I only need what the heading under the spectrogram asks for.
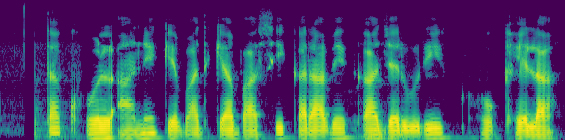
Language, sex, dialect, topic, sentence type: Magahi, male, Southern, banking, question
